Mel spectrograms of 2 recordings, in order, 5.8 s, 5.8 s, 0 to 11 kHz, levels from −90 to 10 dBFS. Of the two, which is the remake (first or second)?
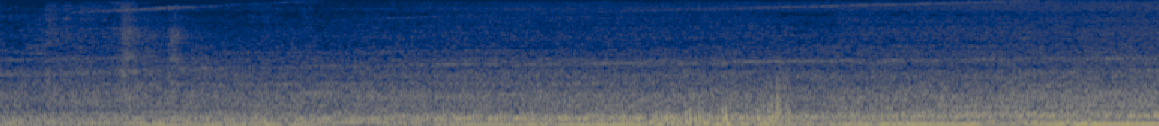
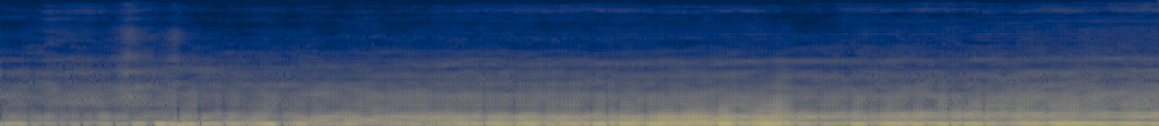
second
